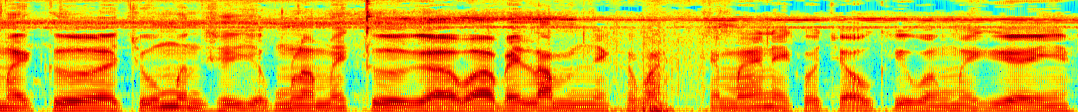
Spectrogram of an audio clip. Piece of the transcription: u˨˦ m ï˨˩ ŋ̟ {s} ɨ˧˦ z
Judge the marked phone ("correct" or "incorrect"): correct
